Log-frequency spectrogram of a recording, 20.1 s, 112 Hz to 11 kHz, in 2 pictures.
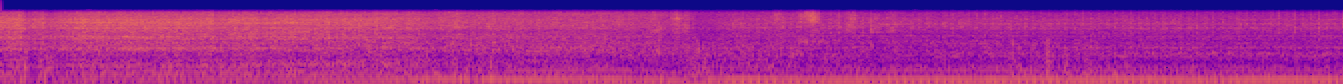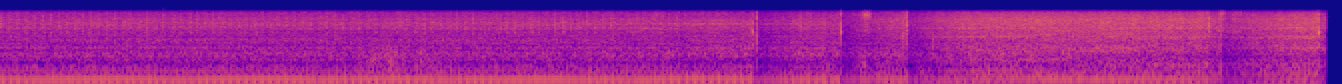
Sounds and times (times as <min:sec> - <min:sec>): Idling: 0:00.0 - 0:20.0.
